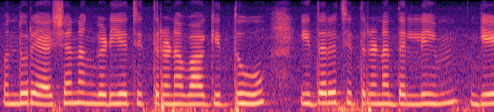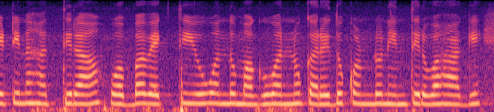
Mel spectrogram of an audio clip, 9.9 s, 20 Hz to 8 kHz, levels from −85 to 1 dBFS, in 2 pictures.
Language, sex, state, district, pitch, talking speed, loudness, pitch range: Kannada, female, Karnataka, Bidar, 255 Hz, 90 wpm, -12 LUFS, 245-260 Hz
